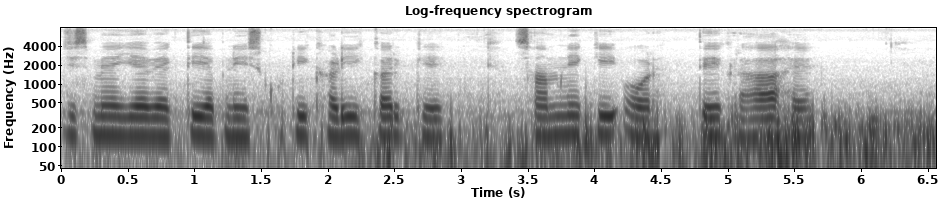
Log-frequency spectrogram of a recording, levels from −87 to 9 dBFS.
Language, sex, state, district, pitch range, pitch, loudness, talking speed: Hindi, male, Rajasthan, Bikaner, 140-150 Hz, 145 Hz, -18 LUFS, 120 wpm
